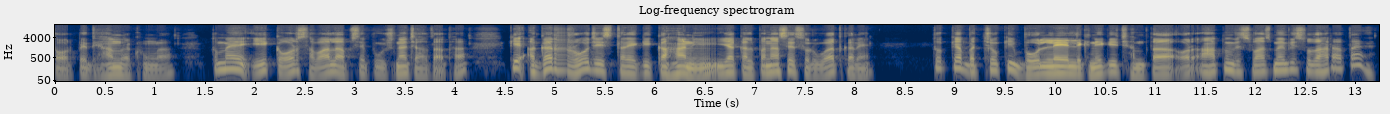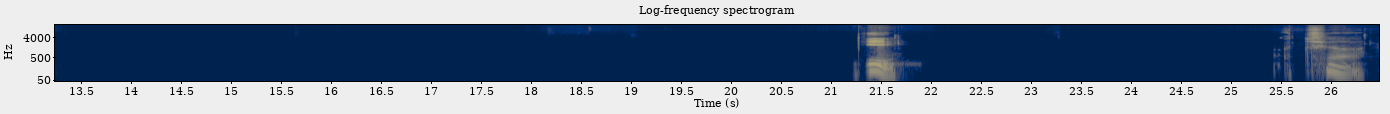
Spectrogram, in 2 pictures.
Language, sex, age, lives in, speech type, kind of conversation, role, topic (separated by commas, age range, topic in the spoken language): Hindi, male, 20-24, India, read, expert-assistant, asker, अगर आपके पास स्कूल में तकनीक लाने के लिए सिर्फ एक चीज़ चुनने का मौका हो, तो आप किसे सबसे ऊपर रखेंगे और क्यों?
